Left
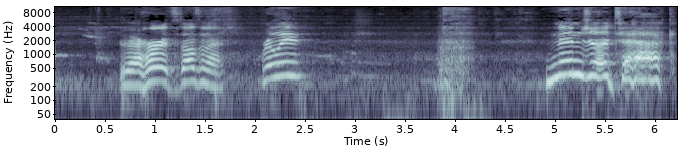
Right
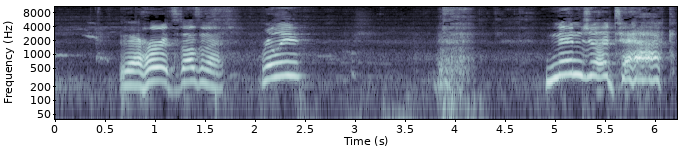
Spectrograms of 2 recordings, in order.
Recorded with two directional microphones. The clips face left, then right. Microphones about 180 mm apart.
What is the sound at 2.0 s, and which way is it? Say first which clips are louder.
Speech: right 4 dB; 30° right (ahead or behind).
